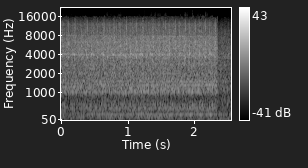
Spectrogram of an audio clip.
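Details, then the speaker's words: 2010 Ford F-150 5.4 Triton V8 after intake O-ring replacement for a coolant leak, first start: steady, even idle with smooth low rumble and no hiss, stumble or miss; idling fine, apparently no leaks so far. "we're going to keep our eye on leeks sounds like it's idling fine so i don't think we have any mint leaks"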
